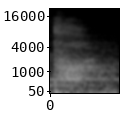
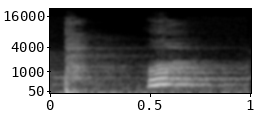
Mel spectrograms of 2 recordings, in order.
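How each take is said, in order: First: The two sounds are blended into one unit. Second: The two sounds are said separately with a gap. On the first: The speaker calls it right. "say pr" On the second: The speaker calls it wrong. "don't say p, r"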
